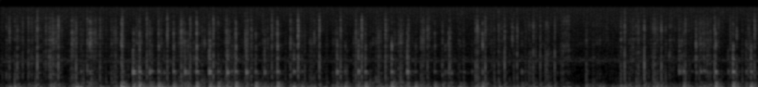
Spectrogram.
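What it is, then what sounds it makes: Carved wooden bear figurine. Fingernails tap and scratch rapidly across the grooved, carved back of a large solid carved wooden bear figurine. The result is a dense, continuous patter of short, dull, low woody knocks mixed with scratchy rasping, each knock dying away almost instantly.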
